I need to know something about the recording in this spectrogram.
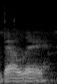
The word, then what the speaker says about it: ballet: or I'm stressed out pronunciation for balle balle balle we stress the second syllable in ballet um may obli go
